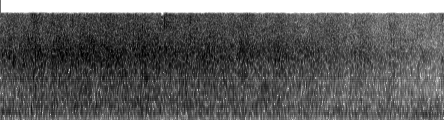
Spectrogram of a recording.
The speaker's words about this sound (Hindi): अच्छा, very good, सब तपस्वी कुमार हैं, ताली बजाओ फिर तो।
